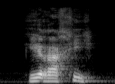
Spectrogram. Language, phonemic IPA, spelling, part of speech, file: Dutch, /ɦiːrɑrˈxi/, hiërarchie, noun, Nl-hiërarchie.ogg
- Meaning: hierarchy (body of authoritative officials)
